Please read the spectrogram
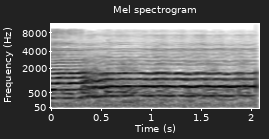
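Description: A woman singing Khmer smot, the unaccompanied Buddhist chanted lament, solo. She holds one long melismatic note that steps up in pitch about half a second in and is then held with a slight waver.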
